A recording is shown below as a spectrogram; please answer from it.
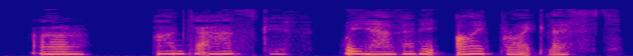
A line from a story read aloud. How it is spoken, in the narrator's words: she said timidly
